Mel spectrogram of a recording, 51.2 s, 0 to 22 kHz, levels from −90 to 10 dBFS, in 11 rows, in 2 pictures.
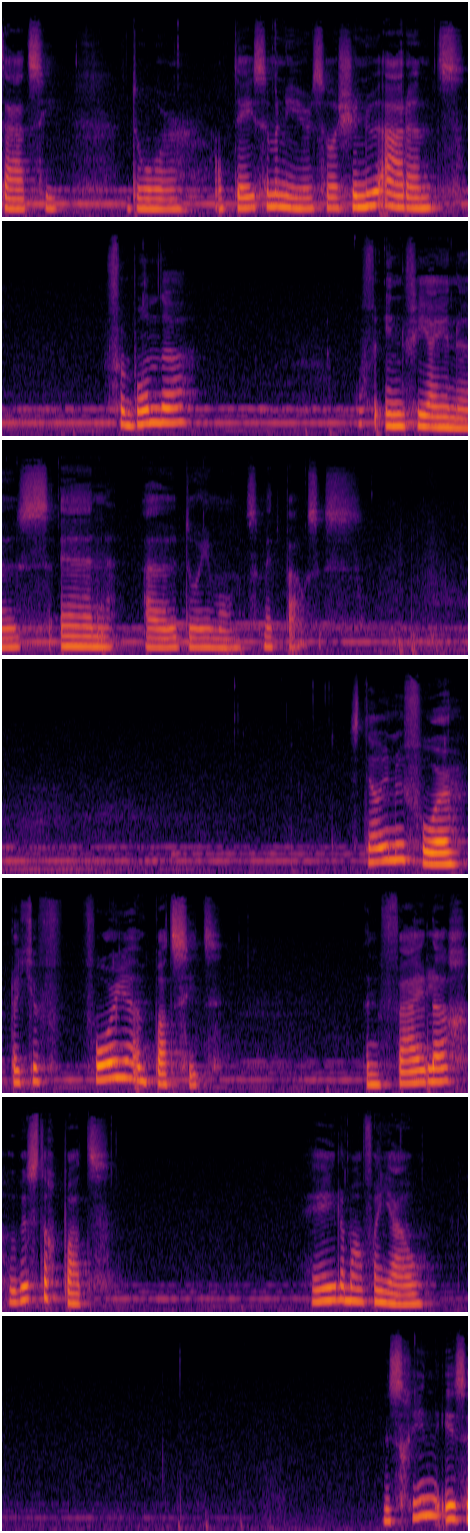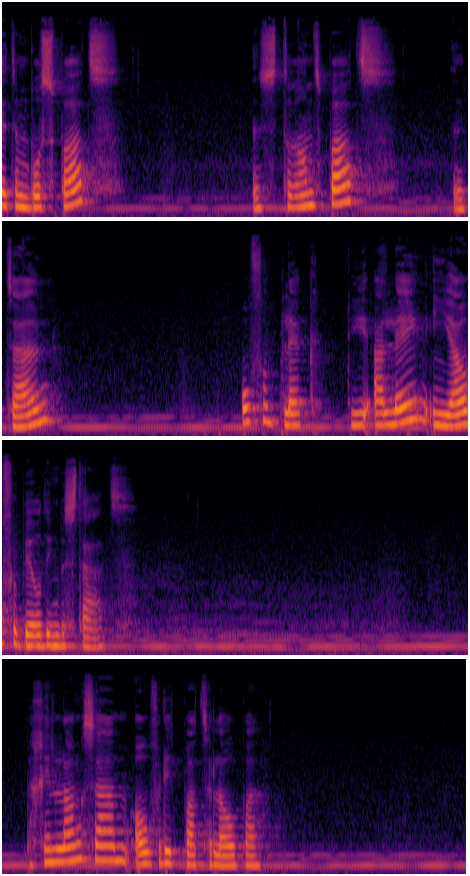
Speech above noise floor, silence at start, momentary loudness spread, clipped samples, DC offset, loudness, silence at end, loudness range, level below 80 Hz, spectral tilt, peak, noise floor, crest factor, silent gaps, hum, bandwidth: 38 dB; 0 s; 24 LU; under 0.1%; under 0.1%; -27 LUFS; 0 s; 12 LU; -64 dBFS; -6.5 dB/octave; -10 dBFS; -65 dBFS; 20 dB; none; none; 15.5 kHz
